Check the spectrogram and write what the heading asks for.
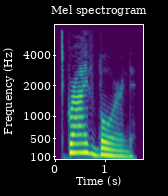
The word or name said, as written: scriveboard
